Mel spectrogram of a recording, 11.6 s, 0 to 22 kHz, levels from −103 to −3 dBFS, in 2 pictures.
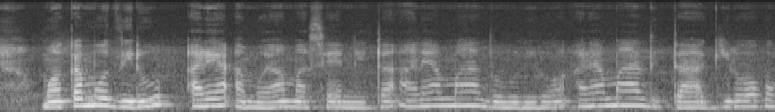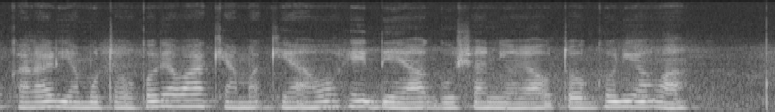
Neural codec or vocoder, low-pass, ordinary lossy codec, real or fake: vocoder, 44.1 kHz, 128 mel bands every 512 samples, BigVGAN v2; none; none; fake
